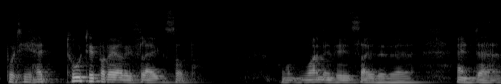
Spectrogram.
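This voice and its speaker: A man in his sixties with a rural County Limerick Irish accent, telling anecdotes in a halting, rambling, casual way. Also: lowish voice, steady tone, mellow. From County Limerick, Ireland. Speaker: interview guest, local storyteller. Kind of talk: oral history reminiscence, casual storytelling.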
